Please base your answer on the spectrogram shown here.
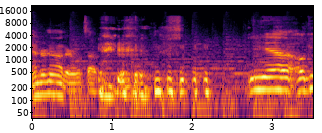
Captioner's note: both chuckle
